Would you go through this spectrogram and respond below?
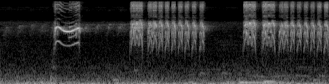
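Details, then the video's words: Sogon bird's call, an active singer, used as a lure to make other sogon birds sing and get agitated: a high wavy whistled note, then two bursts of fast, buzzy, high-pitched trills. "Pancingan Sogon Agar Bunyi dan Emosi"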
